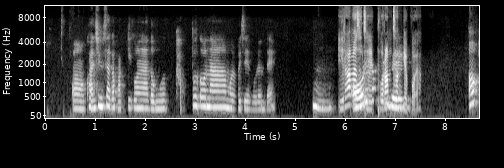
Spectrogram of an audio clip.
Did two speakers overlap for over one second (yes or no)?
yes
